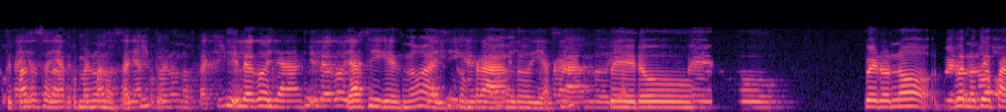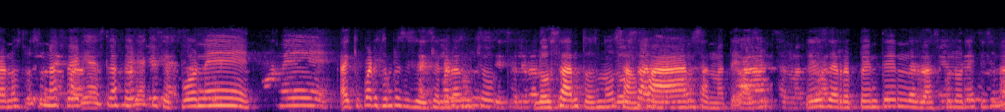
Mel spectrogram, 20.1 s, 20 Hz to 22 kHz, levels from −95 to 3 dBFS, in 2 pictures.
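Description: Echo leak runs from 0.0 to 3.65 s, 4.26 to 6.27 s, 6.86 to 7.94 s, 9.42 to 13.45 s, 14.23 to 18.48 s, and 19.13 s to the end. A copy of the speech trails it by 772 ms, about 5 dB quieter, likely from a loudspeaker whose echo canceller let its microphone pickup travel back down the call.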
